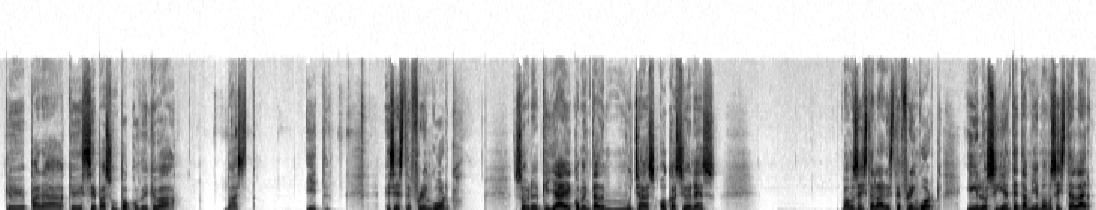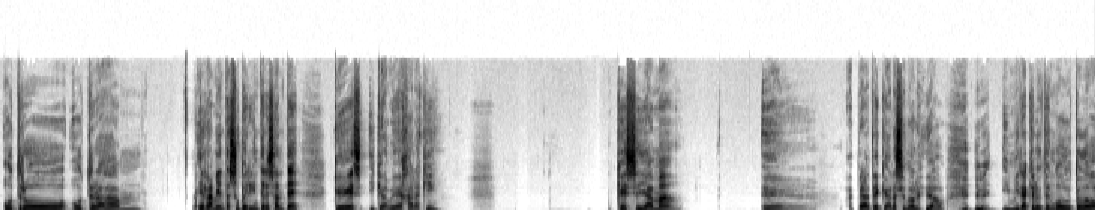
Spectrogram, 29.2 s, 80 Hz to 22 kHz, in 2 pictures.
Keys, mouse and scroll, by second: 1.0-4.5 drag, 4.5 Down, 4.5 typing, 4.8 Return, 6.7-7.2 typing, 6.8-8.9 drag, 8.9-12.8 scroll down 1, 8.9 typing, 12.8 scroll down 1, 19.7 click, 20.1 ctrl+t.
